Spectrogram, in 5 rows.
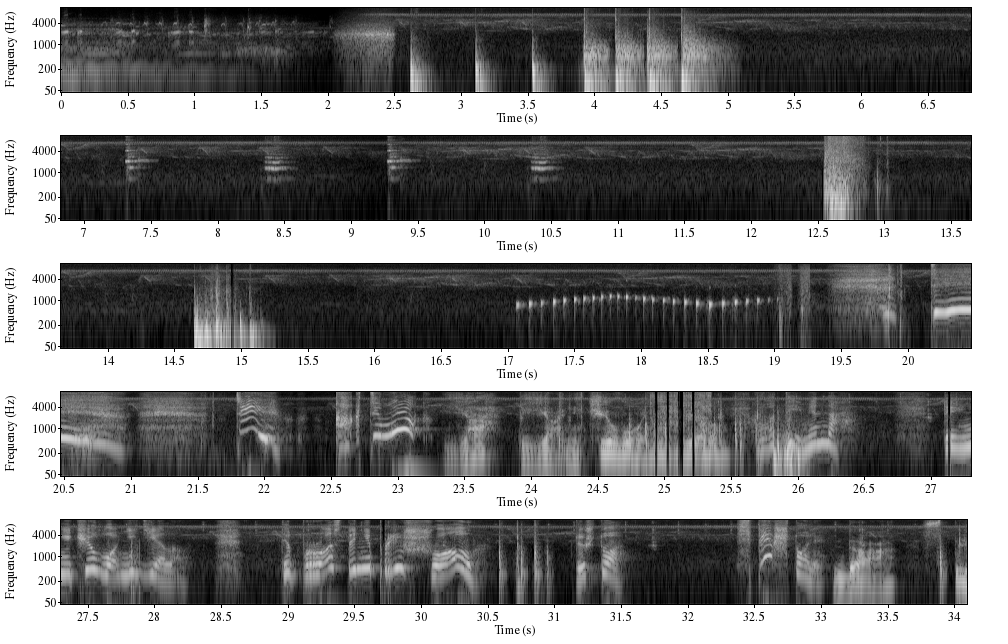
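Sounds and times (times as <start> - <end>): forest background: 0.0 - 34.0
cartoon knocks and thumps: 2.6 - 5.1, 14.7 - 15.2, 30.6 - 31.0
heavy thuds: 2.6 - 5.1.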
